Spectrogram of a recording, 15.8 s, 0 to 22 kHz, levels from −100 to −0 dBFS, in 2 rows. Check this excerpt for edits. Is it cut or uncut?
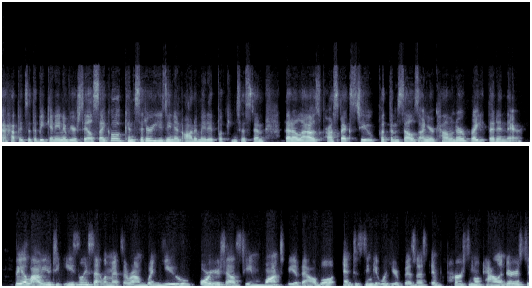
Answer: cut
